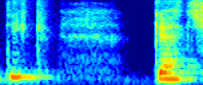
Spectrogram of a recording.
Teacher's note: Diqqət sözündə sözün ortasında qıların qoşanlar rast gəlsə, tələffüz zamanı diqqət şəklində. Yəni qlardan biri kar samit kimi tələffüz olunur.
